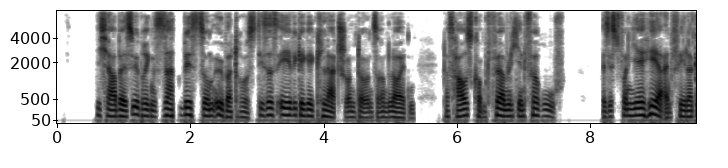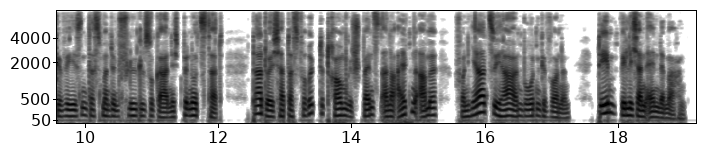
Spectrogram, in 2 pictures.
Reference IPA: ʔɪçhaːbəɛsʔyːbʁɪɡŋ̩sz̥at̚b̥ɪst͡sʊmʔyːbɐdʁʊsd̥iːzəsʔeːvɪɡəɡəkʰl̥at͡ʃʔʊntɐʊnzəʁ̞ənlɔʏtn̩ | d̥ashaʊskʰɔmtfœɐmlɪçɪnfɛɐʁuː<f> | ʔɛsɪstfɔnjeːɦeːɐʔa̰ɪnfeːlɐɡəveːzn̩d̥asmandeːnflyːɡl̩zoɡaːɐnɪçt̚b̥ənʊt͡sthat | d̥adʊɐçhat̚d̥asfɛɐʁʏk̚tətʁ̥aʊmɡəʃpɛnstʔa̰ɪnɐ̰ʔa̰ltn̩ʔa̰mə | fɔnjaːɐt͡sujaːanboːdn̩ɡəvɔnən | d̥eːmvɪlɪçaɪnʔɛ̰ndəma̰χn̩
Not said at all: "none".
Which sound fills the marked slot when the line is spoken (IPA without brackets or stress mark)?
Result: f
